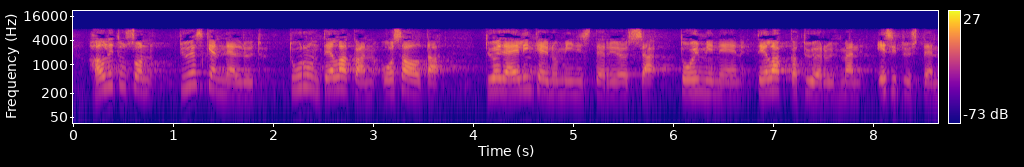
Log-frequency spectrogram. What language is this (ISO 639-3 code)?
fin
